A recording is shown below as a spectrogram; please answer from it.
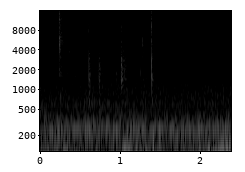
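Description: A computer keyboard is typed on in a short burst of sharp, close clicks, about eight keystrokes in an uneven rhythm over a low background hum, with no talk.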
